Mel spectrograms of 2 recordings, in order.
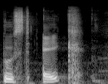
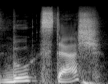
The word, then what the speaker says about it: Boostache: You might be confused and want to call it Boostache. That's wrong. It is Boostache.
